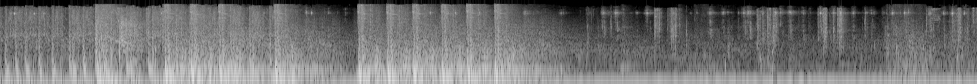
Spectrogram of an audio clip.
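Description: Rapid bursts of gunfire from a shooting video game in Arena mode, dense and loud through the first half, then thinning to sparser, quieter shots and clicks.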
